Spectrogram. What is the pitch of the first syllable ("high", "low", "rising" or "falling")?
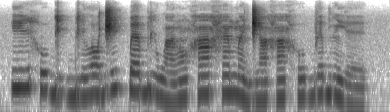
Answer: high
